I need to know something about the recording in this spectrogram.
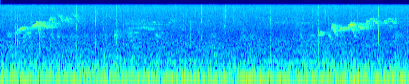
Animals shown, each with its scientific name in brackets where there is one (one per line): Swainson's Thrush (Catharus ustulatus)
Hermit Thrush (Catharus guttatus)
